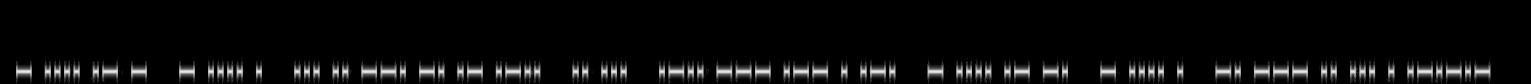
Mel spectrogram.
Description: Morse code, heard as a keyed tone, about 25 wpm, 600 Hz. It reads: THAT THE SIGNAL IS LOWER THAN THE NOISE.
